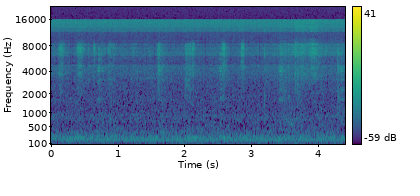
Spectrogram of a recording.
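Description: Faint, short scratchy strokes of a watercolour brush on paper, over a steady low hum.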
